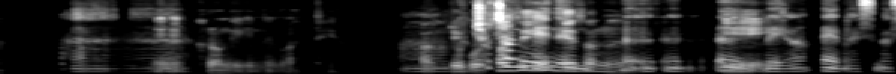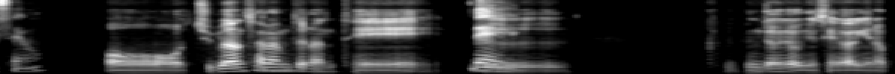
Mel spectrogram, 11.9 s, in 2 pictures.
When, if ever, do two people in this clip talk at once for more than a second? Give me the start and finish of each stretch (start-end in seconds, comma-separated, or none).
2.8-4.2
